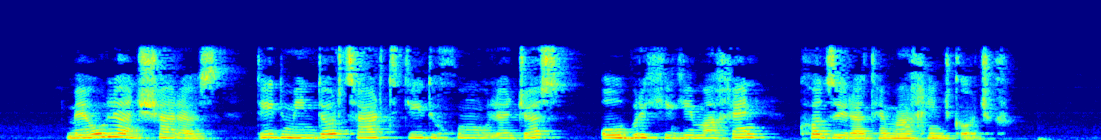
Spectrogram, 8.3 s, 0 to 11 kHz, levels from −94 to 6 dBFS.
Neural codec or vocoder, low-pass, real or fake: none; 7.2 kHz; real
